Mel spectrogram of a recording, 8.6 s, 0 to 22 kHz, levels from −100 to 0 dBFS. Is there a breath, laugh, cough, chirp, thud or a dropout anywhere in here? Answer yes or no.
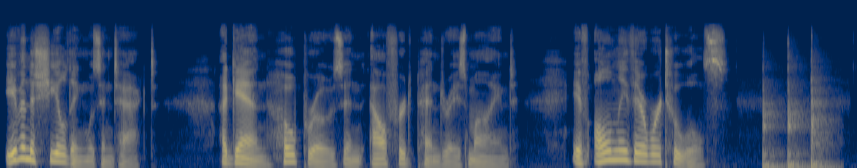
yes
